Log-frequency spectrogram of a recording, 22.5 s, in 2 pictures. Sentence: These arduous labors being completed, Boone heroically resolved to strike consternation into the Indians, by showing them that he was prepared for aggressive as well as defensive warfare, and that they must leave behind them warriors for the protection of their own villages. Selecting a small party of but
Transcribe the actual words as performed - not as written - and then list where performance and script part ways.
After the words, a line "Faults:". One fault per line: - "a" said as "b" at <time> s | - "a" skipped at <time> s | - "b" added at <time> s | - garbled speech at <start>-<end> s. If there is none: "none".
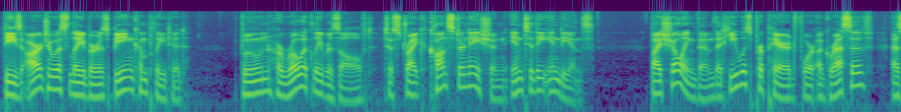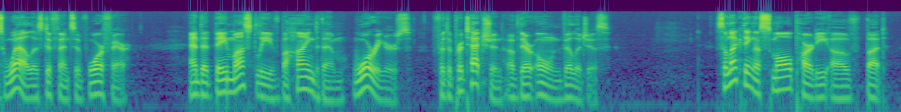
These arduous labors being completed, Boone heroically resolved to strike consternation into the Indians, by showing them that he was prepared for aggressive as well as defensive warfare, and that they must leave behind them warriors for the protection of their own villages. Selecting a small party of but
Faults:
none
